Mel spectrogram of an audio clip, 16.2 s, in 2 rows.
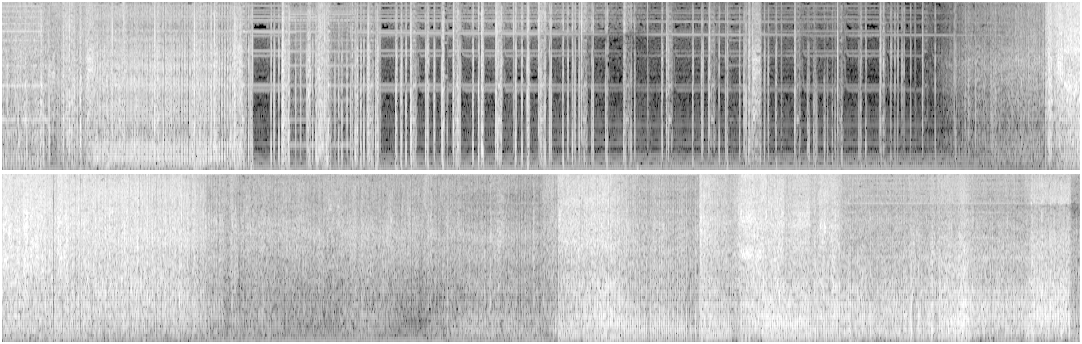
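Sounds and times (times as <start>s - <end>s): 
radio transmission malfunctions: 0.0s - 16.1s.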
